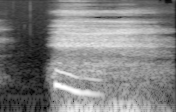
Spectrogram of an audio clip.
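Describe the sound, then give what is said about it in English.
A deep breath is drawn in and slowly released with a sigh-like exhale during a relaxation exercise, after a short silence, then a steady breathy rush that holds for over a second. “Okay, stop there, relax your hands, take a nice deep breath.”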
